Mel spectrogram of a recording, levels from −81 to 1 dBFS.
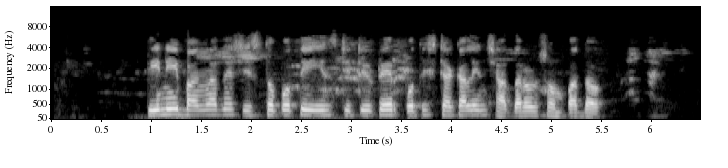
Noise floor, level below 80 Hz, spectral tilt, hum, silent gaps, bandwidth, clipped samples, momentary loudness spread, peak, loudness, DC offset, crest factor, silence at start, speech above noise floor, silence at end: -63 dBFS; -58 dBFS; -6 dB/octave; none; none; 6.6 kHz; under 0.1%; 8 LU; -2 dBFS; -17 LUFS; under 0.1%; 16 dB; 1 s; 46 dB; 0.35 s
